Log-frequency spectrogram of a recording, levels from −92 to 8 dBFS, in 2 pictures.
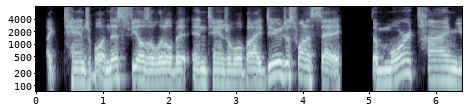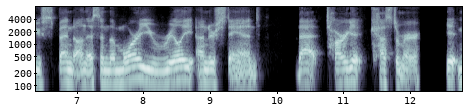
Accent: American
